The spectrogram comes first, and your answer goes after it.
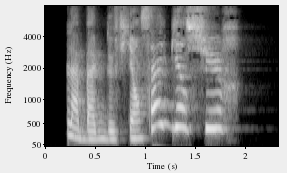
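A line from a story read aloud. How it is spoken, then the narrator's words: Matter-of-fact exclamation. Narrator (French): s'exclama-t-elle comme si c'était la chose la plus évidente du monde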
